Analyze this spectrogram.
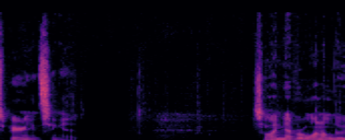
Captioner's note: exhales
